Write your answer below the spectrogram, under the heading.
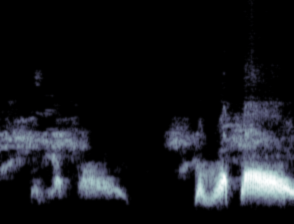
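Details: Spotted dove decoy with a rich thunder voice (giọng sấm bầu) calling to attract wild birds; soft low notes and a faint whistle give way to a loud, hoarse two-part coo at the end.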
